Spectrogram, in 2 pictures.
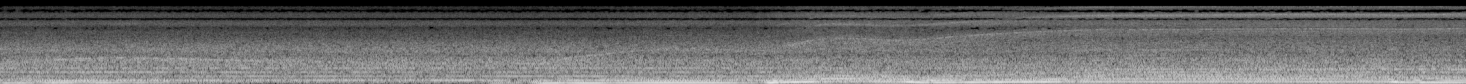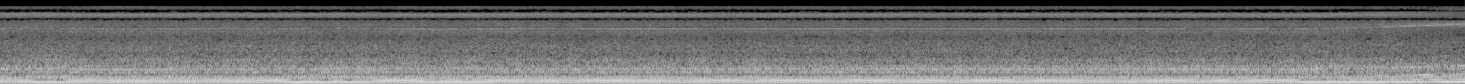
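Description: Holden VF Commodore direct-injected V6 on its stock intake, running on a chassis dyno as the car is brought up through the gears for a baseline power run. Engine speed rises and falls about a third of the way in, drops at a gear change, and holds steady under a high whine from the rollers and tyres. Revs begin to climb near the end.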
